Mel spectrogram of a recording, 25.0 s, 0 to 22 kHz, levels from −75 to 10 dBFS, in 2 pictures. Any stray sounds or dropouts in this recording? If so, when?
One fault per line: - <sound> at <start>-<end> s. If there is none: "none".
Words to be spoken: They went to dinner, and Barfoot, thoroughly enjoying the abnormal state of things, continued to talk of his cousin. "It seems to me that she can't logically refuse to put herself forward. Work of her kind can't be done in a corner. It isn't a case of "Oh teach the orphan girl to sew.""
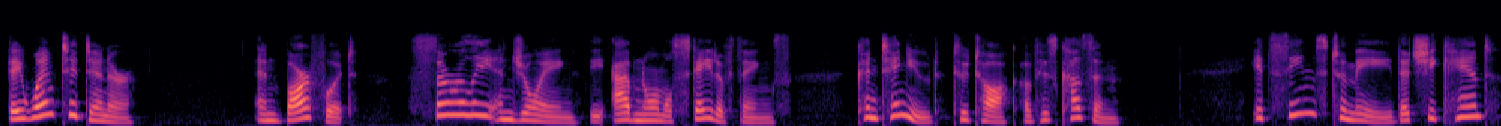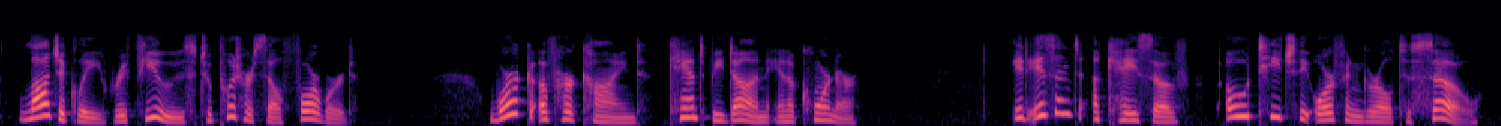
none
